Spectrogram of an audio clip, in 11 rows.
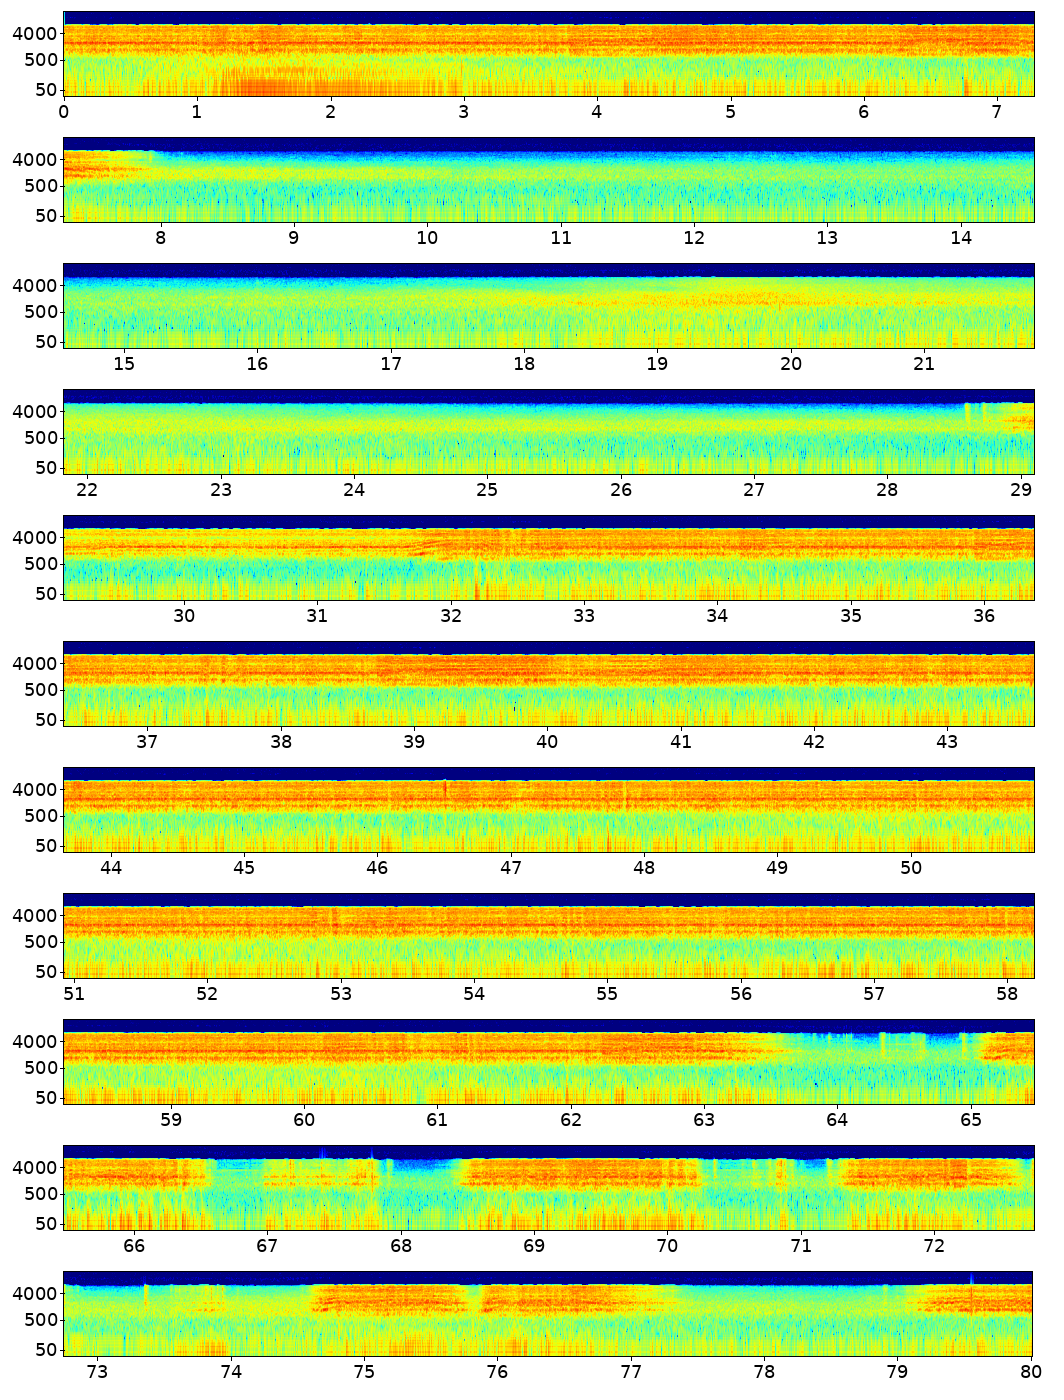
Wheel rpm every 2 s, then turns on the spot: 230, 230, 220, 160, 0, 0, 0, 0, 0, 0, 0, 0, 0, 0, 40, 130, 210, 230, 230, 230, 220, 230, 230, 230, 230, 230, 230, 230, 230, 230, 230, 130, 60, 60, 120, 70, 60, 90, 70, 50.
66-68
